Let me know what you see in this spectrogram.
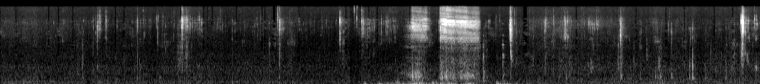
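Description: Close-miked chewing and biting of rice and stir-fried pork with kimchi, with scattered small clicks, and a louder burst of noise lasting about two seconds around the middle.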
